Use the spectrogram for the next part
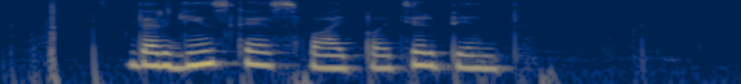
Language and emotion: Russian, neutral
